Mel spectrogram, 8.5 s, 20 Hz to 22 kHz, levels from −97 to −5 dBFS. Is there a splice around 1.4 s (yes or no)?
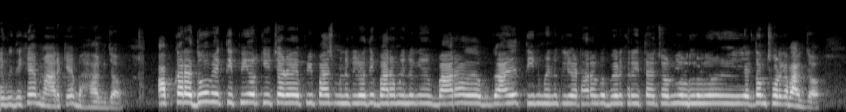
yes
